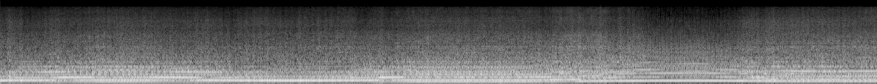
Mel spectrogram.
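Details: Scion FR-S with a rebuilt 3SGE engine swap on a new tune: smooth note rising and falling cleanly through several revs with no misfire or stumble; the engine pulls evenly and the tune is good.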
